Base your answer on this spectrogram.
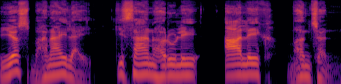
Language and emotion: Nepali, neutral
